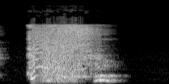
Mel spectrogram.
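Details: Male sneezing fit triggered by chinchilla dust baths: one loud, explosive sneeze with a voiced tail in a quiet room.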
